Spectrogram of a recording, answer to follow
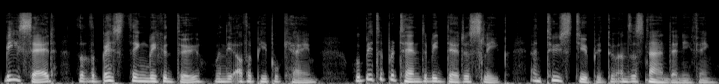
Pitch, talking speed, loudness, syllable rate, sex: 125 Hz, 235 wpm, -20 LUFS, 5.9 syllables/s, male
